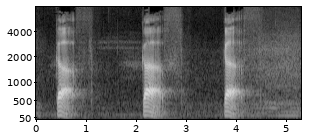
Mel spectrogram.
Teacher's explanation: کاف کاف ادا ہوتا ہے قاف کے مخرج سے ذرا منہ کی جانب ہٹ کر، یعنی آگے کی طرف، ذرا منہ کی جانب ہٹ کر، جیسے کاف کاف کاف۔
